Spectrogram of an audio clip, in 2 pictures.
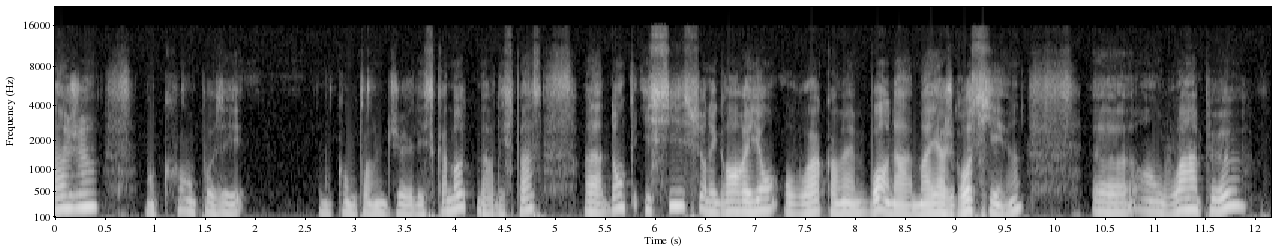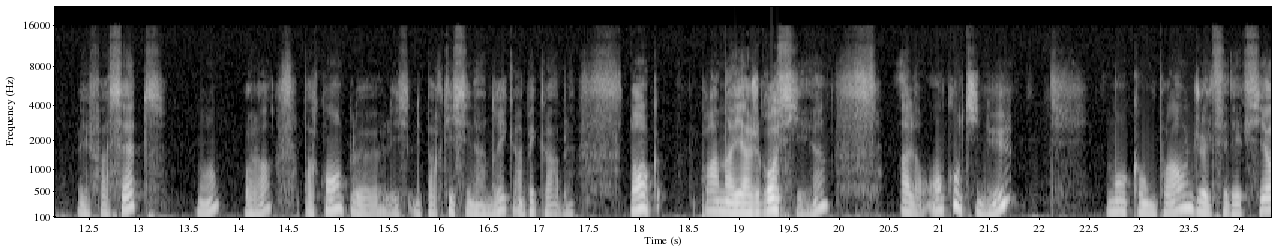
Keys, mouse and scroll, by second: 1.2 space, 4.5 scroll up 2, 5.6-7.3 drag, 10.2-15.2 drag, 17.6-18.4 right drag, 21.2 click, 22.1 click, 22.1 space, 24.2 click.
